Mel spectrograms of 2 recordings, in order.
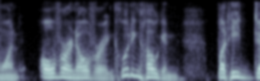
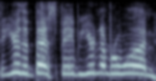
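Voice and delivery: very high, excited cheering hype-man voice; 12 semitones higher than usual. Imitating a wrestling manager cheering for his guys: imitating Jimmy Hart cheering. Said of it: "All he does is cheer for his guys".

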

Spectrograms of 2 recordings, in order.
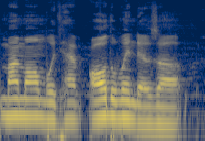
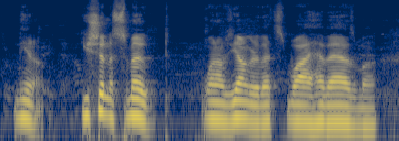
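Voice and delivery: mock snide tone, faster. Retelling a jab once made to Mom, retelling a snide remark. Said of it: "some snide-ass shit to her".

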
